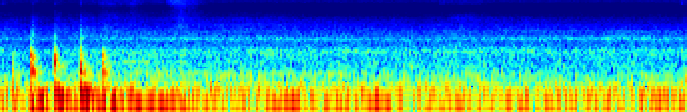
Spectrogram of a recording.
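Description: Several sharp knocks on a locked door come in a quick cluster near the start, followed by a steady low rumble of background noise with no answer.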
